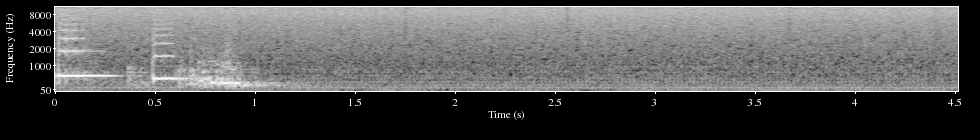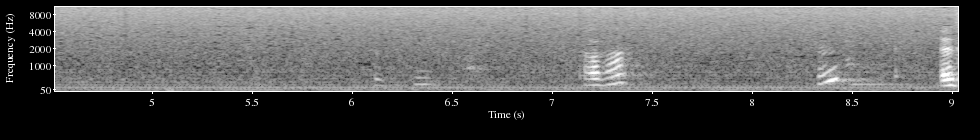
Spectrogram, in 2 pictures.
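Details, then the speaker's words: Simulation of what deaf children perceive through their hearing aids, during music, from a 1992 French television broadcast about the Deaf community. "voici une simulation de ce que ces enfants perçoivent grâce à leurs prothèses auditives"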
